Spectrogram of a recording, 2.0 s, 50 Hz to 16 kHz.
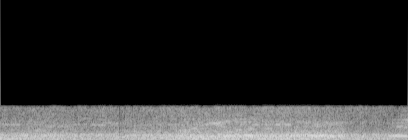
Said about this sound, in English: The incessant and urgent chatter heard on the two-way radio of a fire engine parked in the heart of the burning and looting on Chicago's west side. Perhaps half the fire engines in this city are out fighting fires in a 16-block area.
